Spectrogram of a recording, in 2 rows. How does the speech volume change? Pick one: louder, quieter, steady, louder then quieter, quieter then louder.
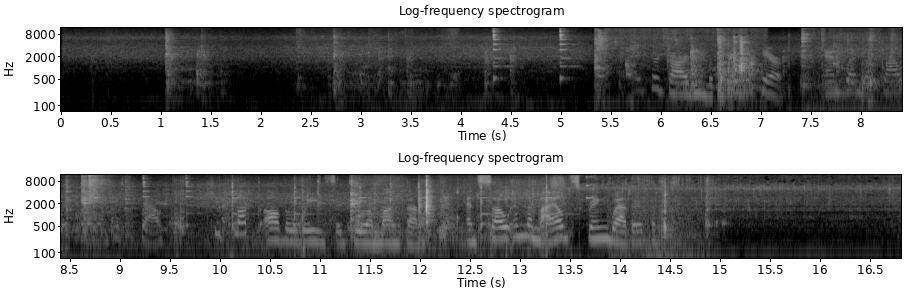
quieter then louder.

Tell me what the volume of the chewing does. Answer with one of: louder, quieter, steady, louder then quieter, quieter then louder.
louder then quieter.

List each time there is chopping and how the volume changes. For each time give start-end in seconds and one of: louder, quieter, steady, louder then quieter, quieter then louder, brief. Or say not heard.
not heard.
